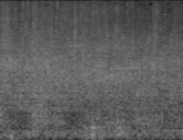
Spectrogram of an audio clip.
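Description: Butter and caramel melt and sizzle over potatoes in a pan with a steady, dense crackling hiss, continuous, with no voices.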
